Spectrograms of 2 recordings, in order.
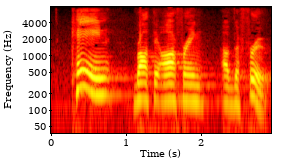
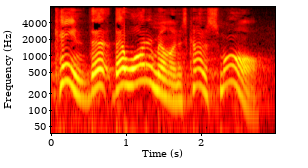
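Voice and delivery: higher-pitched, lightly voiced fault-finding; mildly acted critical God; 8 semitones higher than usual. God inspecting Cain's fruit offering, mildly critical. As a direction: gently point out a flaw, pitched up.

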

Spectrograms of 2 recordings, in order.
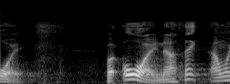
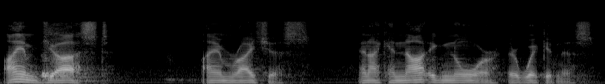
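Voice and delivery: softer, slow regretful voice; sorrowful God; 4 semitones lower, 6 dB quieter than usual. Acted. God grieving over the wicked, soft sorrow. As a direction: speak it with heavy regret. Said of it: "He says".

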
